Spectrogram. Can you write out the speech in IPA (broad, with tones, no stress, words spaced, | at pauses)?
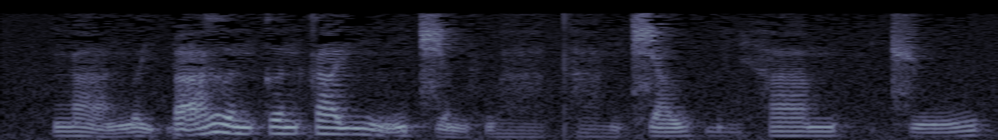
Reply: ŋaː˧˩ŋə˧˩j ɓa̰ː˧˥ɣə˧nkə˧nka˧j ŋɨ̰˧˥ŋt͡ɕə˧˩nkwa̤ː˨˩ t̪ʰa̤˨˩ŋt͡ɕa˨˦w ɓi̤˨˩ha˧m | t͡ɕu˨˦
